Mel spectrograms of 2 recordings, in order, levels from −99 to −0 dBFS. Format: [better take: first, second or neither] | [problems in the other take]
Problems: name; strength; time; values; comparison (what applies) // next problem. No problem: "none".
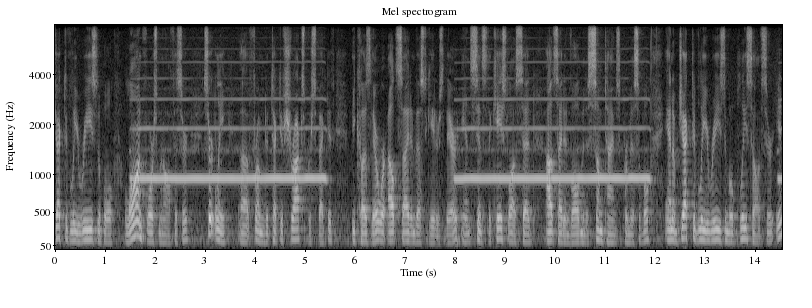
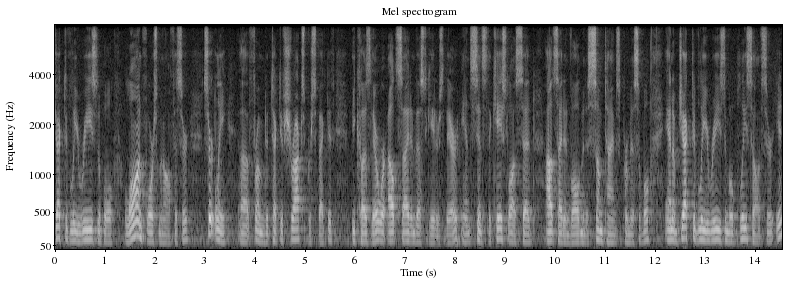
second | background sound (Wind instrument, woodwind instrument); 2 dB below the speech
